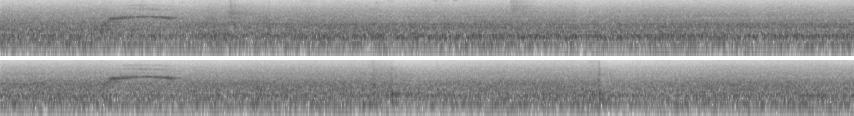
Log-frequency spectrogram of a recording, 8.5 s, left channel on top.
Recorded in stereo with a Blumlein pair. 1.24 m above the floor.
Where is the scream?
Straight ahead, 7.5 m.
